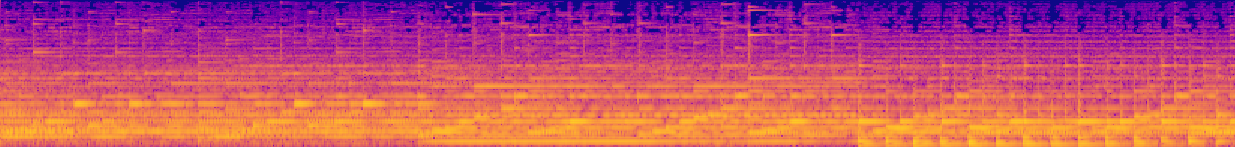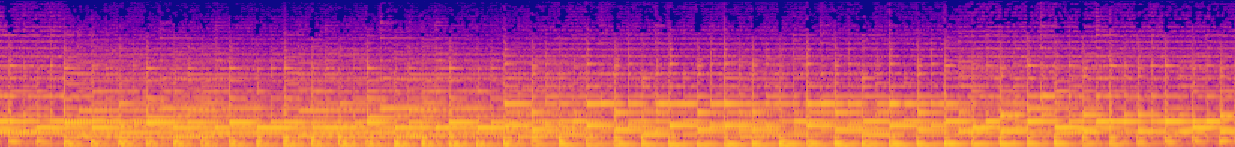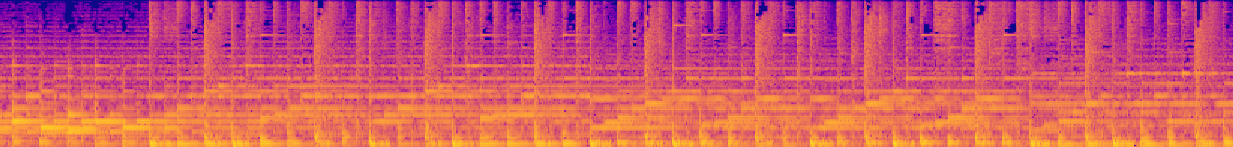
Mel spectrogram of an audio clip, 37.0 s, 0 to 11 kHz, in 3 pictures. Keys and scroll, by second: 2.4 i, 3.3 v, 8.9 v, 10.4 i, 11.5 v, 12.8 i, 13.5 v, 15.2 p, 22.8 v, 26.3 a, 27.8 ctrl+z, 29.4 ctrl+z, 35.1 p.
